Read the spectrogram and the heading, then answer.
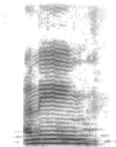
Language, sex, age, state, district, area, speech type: Marathi, female, 30-45, Maharashtra, Wardha, rural, spontaneous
